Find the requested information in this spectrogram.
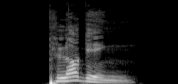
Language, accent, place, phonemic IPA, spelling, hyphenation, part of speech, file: German, Germany, Berlin, /ˈplɔɡɪŋ/, Plogging, Plog‧ging, noun, De-Plogging.ogg
- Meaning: plogging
